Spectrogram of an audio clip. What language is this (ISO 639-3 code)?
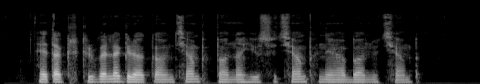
hye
